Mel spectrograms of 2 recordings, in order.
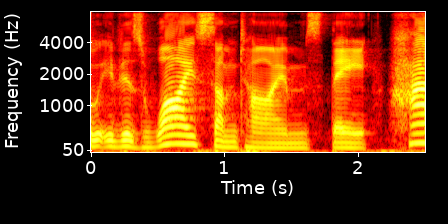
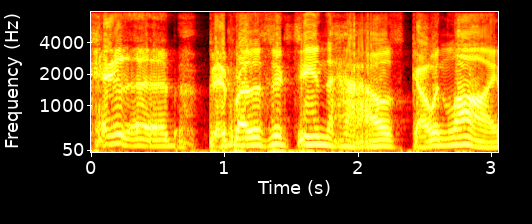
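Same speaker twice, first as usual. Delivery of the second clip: loud, mocking, hyped-up intro voice; 4 semitones higher, 7 dB louder than usual. Telling Caleb to stay out of their room: imitating Caleb going live. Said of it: "don't come in our G D room and be like".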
